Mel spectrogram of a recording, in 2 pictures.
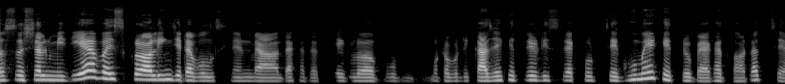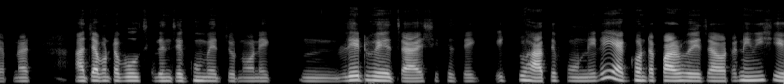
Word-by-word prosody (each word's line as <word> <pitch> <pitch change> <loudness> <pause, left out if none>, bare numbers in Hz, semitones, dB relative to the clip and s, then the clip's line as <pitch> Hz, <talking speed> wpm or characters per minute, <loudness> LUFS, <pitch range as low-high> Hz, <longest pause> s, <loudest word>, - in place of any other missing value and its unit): Social 210 +1 +2
media 220 - +4
বা 280 - +6 0.2
scrolling 220 -2 +5
যেটা 195 -2 +3
বলছিলেন 170 -1 -11
ম্যা 160 -1 0 0.2
দেখা 170 +1 -10
যাচ্ছে 155 -1 -20
এগুলো 165 0 -9 0.2
পোম 160 -1 -20 0.3
মোটামুটি 170 -1 -13
কাজের 175 +3 +3
ক্ষেত্রেও 205 -1 -4
distract 190 -1 -8
করছে। 185 +1 -9
ঘুমের 255 +7 +2
ক্ষেত্রেও 185 -6 -3
ব্যাঘাত 155 +3 -3
ঘটাচ্ছে 200 +5 -8
আপনার, 155 +2 -6 0.5
আ - - +2
যেমনটা 175 -1 +2
বলছিলেন 170 -1 -3
যে 165 - +1
ঘুমের 170 -3 -2
জন্য 155 -1 -10
অনেক 155 -1 -7 0.4
উম 150 -1 -8 0.2
লেট 200 +1 +5
হয়ে 180 -2 +5
যায়। 145 0 +3
সেক্ষেত্রে 160 -1 -14 0.3
একটু 180 +4 -13
হাতে 160 +2 +4
ফোন 170 -1 -8
নিলেই 260 - -3
১ 180 - -6
ঘন্টা 180 -2 +2
পার 175 -1 +9
হয়ে 170 -1 +2
যাওয়াটা 165 +1 +1
নিমিষেই 190 -1 0
175 Hz, 165 wpm, -23 LUFS, 165-195 Hz, 0.5 s, পার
